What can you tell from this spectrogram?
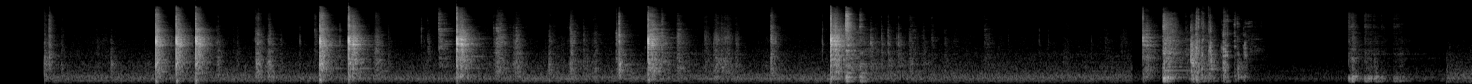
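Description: Stainless steel wire mesh rattling and scraping against a metal paint can as the sheet is rolled into a tube and pushed down inside: irregular sharp metallic clicks and clatter, with a pause near the end. A faint steady hum runs underneath.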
